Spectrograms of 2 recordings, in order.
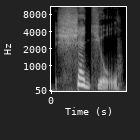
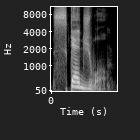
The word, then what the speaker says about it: schedule: In British English, we usually say schedule. And in American English, it's schedule.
